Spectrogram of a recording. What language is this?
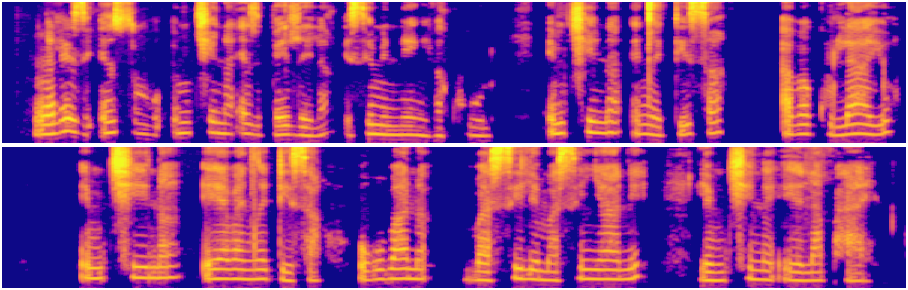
North Ndebele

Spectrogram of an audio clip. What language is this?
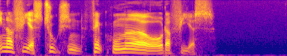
Danish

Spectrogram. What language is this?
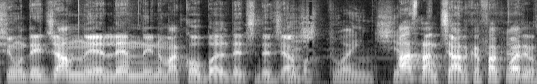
Romanian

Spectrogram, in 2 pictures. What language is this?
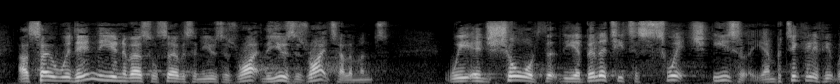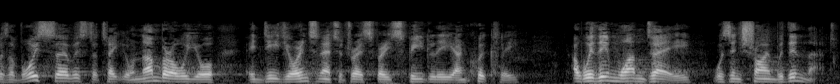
English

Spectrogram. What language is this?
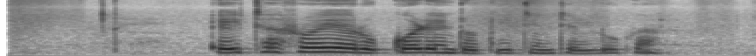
Masai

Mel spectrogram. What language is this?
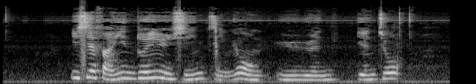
Chinese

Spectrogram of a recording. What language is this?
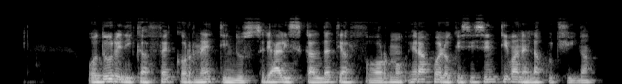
Italian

